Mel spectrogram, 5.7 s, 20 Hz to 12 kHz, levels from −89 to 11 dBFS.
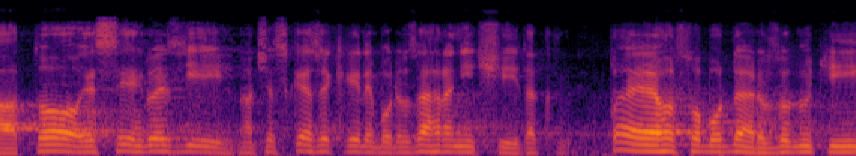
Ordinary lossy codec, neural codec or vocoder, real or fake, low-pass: Opus, 24 kbps; none; real; 7.2 kHz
